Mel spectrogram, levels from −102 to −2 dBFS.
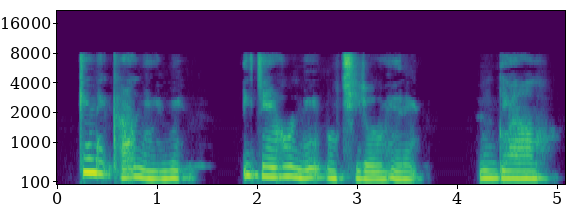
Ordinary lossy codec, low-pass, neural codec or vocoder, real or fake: none; none; codec, 16 kHz, 1 kbps, FreqCodec, larger model; fake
